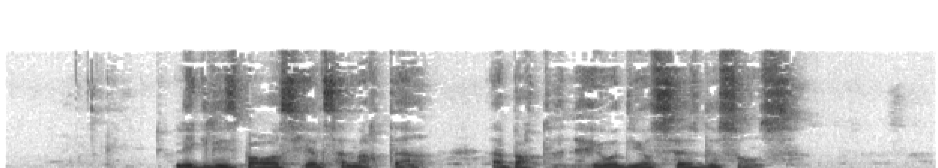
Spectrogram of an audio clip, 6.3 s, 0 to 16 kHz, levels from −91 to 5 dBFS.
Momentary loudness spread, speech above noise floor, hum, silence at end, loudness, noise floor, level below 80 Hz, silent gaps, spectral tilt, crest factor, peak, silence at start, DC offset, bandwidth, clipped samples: 11 LU; 43 dB; none; 0.95 s; -17 LUFS; -60 dBFS; -46 dBFS; none; -4 dB/octave; 20 dB; 0 dBFS; 1.15 s; under 0.1%; 11.5 kHz; under 0.1%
